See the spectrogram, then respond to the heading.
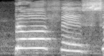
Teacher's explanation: estamos falando de uma palavra paroxítona, pois a sílaba tônica é a penúltima sílaba da palavra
